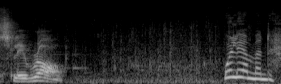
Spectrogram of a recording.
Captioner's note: cameras clicking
